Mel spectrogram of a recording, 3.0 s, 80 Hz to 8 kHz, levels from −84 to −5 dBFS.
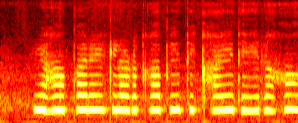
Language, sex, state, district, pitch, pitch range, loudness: Hindi, female, Rajasthan, Jaipur, 320 Hz, 315-325 Hz, -13 LUFS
